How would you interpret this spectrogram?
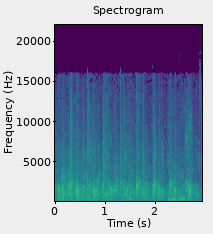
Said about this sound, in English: Thank you, team. Everybody, let's give the Lord a great applause. Amen. Amen.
